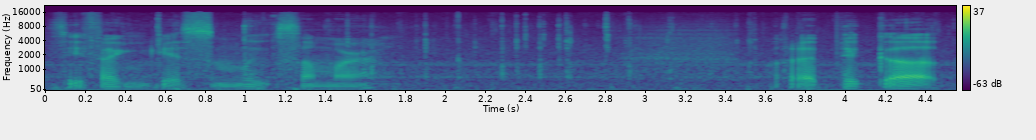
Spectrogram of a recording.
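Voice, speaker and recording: A man's voice: sits low, normal speed, vocal fry, noisy background. A man chatting casually and muttering to himself as he plays a game on stream. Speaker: streamer playing a zombie survival game. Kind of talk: casual gaming chat.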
